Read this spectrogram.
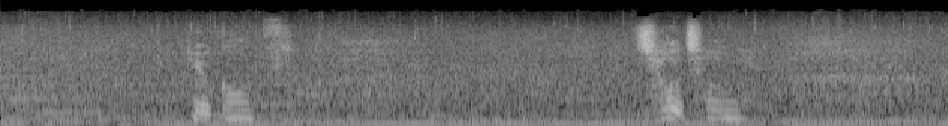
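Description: A young woman groans softly in pain, close by.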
